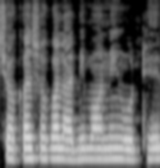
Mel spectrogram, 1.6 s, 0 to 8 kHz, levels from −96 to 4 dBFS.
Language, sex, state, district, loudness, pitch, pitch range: Bengali, female, West Bengal, Dakshin Dinajpur, -18 LUFS, 185 Hz, 180-185 Hz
